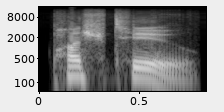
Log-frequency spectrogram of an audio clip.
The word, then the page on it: Pushtu: American English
